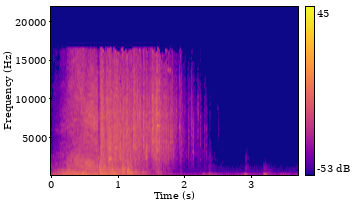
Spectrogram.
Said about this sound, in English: Could you stop crashing through the cabin top of my boat, you guys?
